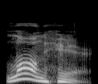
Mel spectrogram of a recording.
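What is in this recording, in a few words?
"longhair", British English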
